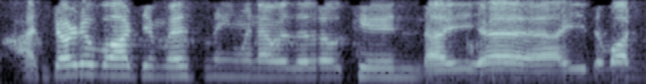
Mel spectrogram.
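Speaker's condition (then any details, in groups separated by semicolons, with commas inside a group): Cerebral palsy; past challenges speaking up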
